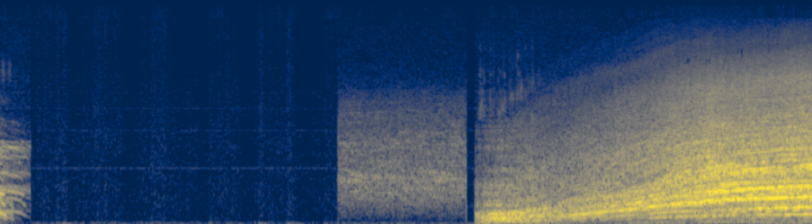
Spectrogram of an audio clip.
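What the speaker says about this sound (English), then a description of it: "Drivers, start your engines!" Race car engines fire up in a NASCAR-style racing video game at Atlanta after a near-silent stretch, the whine sweeping upward as the revving swells louder and denser toward the end.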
